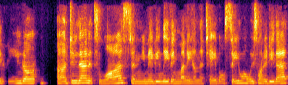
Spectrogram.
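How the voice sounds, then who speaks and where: An ordinary speaking voice at a fairly quick pace, its intonation fairly even. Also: woman. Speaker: audiology practice management presenter. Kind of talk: lecture. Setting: webinar.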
